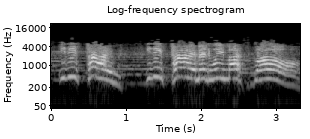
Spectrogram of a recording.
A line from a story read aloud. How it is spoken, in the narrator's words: suddenly, Ilse's mother shouted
